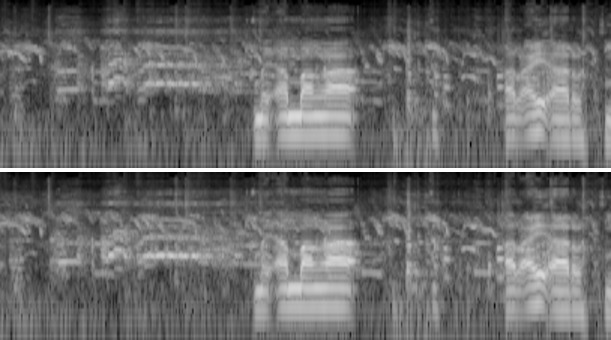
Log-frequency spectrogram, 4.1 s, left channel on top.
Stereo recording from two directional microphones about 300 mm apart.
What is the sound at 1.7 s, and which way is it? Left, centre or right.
Speech, centre.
